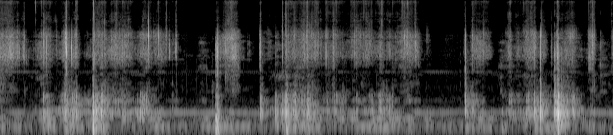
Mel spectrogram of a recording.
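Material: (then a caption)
Slate. Water-soaked slate pencil pieces on a tiled floor are pounded and crushed with the end of a dark green cylindrical tool held in the hand. Sharp taps mix with gritty, wet crunching and bright crumbling hiss over a faint steady hum. The pieces break down into crumbly paste and chunks.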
